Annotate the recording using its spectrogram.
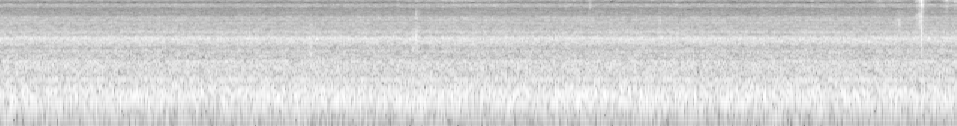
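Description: Steady, even hum and hiss inside a stationary car's cabin, from the idling engine and the ventilation fan running.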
